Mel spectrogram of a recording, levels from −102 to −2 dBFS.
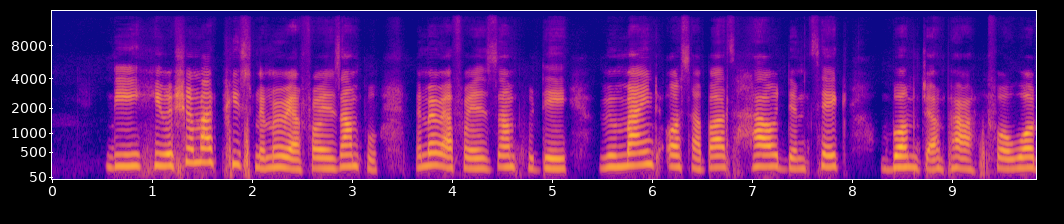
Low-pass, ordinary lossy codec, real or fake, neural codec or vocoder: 14.4 kHz; none; fake; codec, 44.1 kHz, 7.8 kbps, DAC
